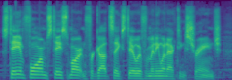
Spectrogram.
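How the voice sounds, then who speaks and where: Male actor as radio host, quick delivery, lively swooping pitch, urgent, folksy, audio drama. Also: soft background music, natural voice. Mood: alarmed, urgent. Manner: urgent, colloquial.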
